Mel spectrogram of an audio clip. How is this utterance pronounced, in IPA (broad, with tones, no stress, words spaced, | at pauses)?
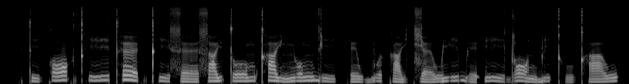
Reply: t̪i˩˧ kɔː˧˥k̚t̪ʰiː˧˥t̪ʰɛː˥˨k̚ t̪ʰi˧˩ sɛː˩sa˧˥jt̪oː˧˥mkʰa˥˨j ɲo˧˥ŋdiː˧˩k̚ ʔe˧˩wbu˧˥ə̯ka˧˩j t͡ɕɛː˩˧wji˧˥be˩˧ ʔiː˥˨dɔː˥˨nbi˥˨kʰu˩ kʰa˧˥w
